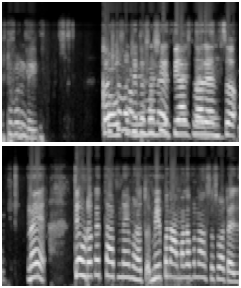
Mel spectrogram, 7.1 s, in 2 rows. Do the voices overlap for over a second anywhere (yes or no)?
yes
